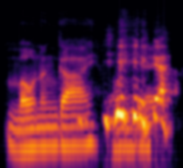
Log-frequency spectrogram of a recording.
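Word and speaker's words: Monangai: So, Deion Henkins, Travis Homer, Kyle Monongy, sounds like Mongolian beef, right?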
